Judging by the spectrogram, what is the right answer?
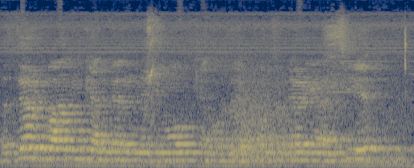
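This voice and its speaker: A man explains a sacred site in halting sentences full of fillers. His voice is rather high and flat. He sounds far from the mic, with a long echo and clear background noise. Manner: hesitant, many fillers. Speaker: tour guide. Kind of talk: guided tour explanation. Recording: distant, echoey, long reverb with noise.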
